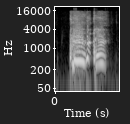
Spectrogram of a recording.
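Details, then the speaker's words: Female podcast co-host coughing repeatedly during a live stream, described as a cough that won't quit: two short voiced bursts between a cough and a throat clear; cough. "Go ahead, cough. Just go ahead. Go ahead. Lexi's going to cough for the next 15 minutes."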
